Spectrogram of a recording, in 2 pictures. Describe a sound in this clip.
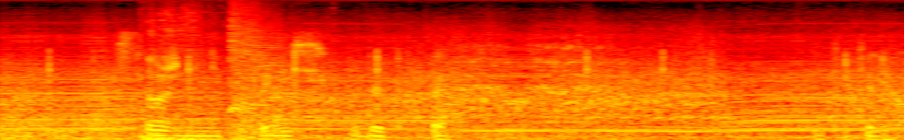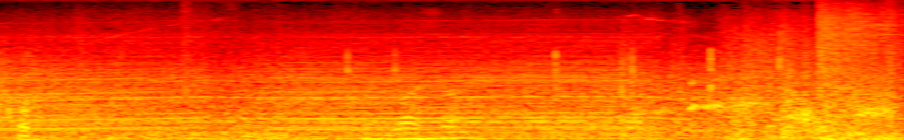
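A car engine roars steadily at high speed.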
